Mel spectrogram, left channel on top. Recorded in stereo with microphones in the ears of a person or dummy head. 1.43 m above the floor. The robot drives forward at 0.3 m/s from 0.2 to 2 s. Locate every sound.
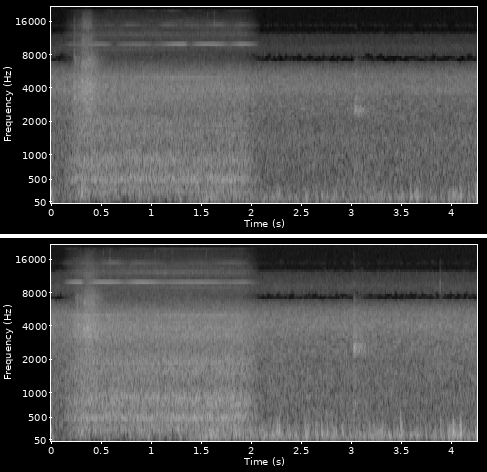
0.2 s tape being pulled: 65° left (ahead or behind), 3 m
3.0 s tapping: 70° right (ahead or behind), 3 m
